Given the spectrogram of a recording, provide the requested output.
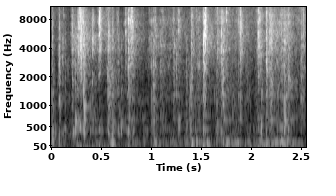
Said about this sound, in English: I'm sure everyone's gonna love the paper wrinkling.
